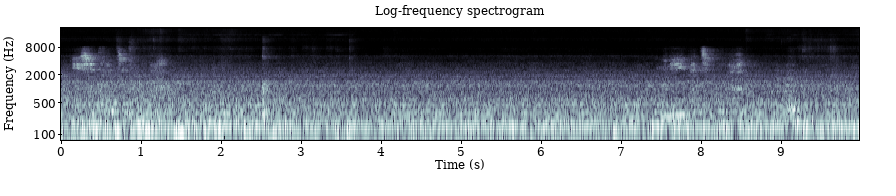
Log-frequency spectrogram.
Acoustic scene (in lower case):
elevator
